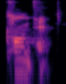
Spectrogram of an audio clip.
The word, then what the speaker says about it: content: look at them now the correct pronunciation of this word is content notice that the stress is on the first syllable content content this noun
